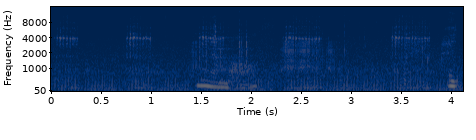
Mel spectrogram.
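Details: Ten-day-old Ragdoll tomcat kitten, red/cream colourpoint, rolling about on its back; a series of short high-pitched squeaks repeated roughly every second, with a low human voice murmuring in between.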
